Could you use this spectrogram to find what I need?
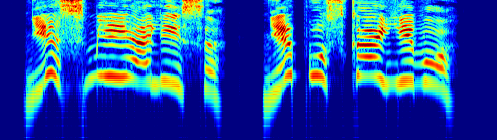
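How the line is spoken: Shout. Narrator (Russian): было выкрикнуто

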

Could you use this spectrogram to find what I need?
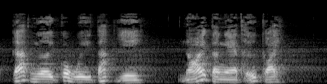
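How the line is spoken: Cold. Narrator (Vietnamese): Tư Đồ Văn lạnh lùng

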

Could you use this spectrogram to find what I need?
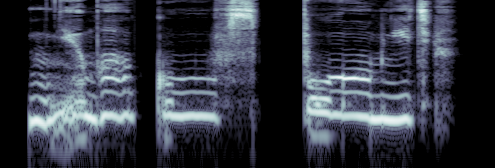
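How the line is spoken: Moaning. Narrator (Russian): стонала она

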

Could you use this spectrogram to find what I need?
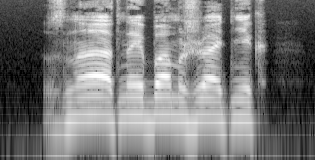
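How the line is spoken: Muttered under breath. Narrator (Russian): пробурчал себе под нос Раптор

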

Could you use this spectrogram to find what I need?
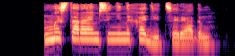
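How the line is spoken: Snapping retort. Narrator (Russian): огрызнулась я

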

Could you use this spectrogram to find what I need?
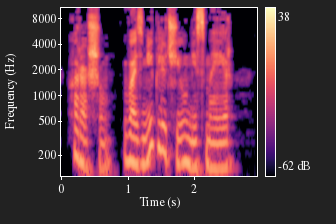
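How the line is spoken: Perfectly calm lady. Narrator (Russian): леди говорила по-прежнему абсолютно спокойно

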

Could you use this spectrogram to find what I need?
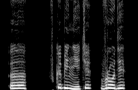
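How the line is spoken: Uncertain reply. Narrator (Russian): неуверенно ответила

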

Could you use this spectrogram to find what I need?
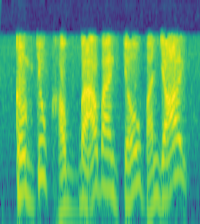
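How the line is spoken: Beggar yelling from crowd. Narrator (Vietnamese): Từ trong đám đông, một gã khất cái gào to

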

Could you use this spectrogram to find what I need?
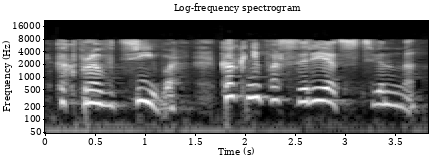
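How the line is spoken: Whisper to herself. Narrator (Russian): прошептала она, словно про себя

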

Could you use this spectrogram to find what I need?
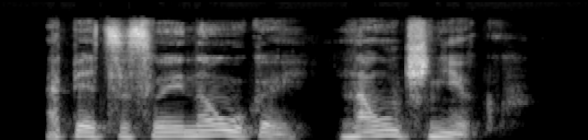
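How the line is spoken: Quiet snort. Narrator (Russian): Василина тихо захрапела

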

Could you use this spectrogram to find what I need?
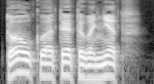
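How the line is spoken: Gloomy male voice. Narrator (Russian): мрачно произнес он

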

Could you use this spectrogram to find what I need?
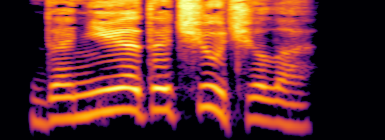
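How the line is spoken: Irritated young man's tut. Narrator (Russian): раздраженно цыкнул парень

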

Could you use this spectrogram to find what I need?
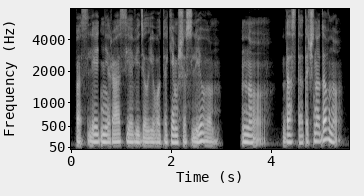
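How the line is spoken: Quiet, mirthless voice. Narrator (Russian): тихо говорит Кит, и из его голоса исчезают все следы веселья

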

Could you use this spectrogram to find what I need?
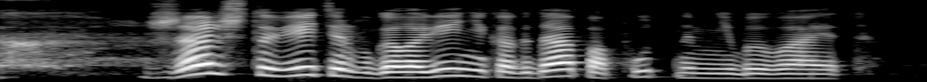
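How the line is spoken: Sigh. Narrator (Russian): вздохнул он наконец

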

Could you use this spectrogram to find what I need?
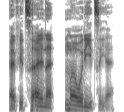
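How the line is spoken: Laughing. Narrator (Russian): рассмеялся я

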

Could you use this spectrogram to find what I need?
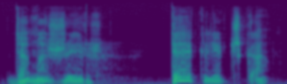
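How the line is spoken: Mother's whisper. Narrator (Belarusian): шаптала маці

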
